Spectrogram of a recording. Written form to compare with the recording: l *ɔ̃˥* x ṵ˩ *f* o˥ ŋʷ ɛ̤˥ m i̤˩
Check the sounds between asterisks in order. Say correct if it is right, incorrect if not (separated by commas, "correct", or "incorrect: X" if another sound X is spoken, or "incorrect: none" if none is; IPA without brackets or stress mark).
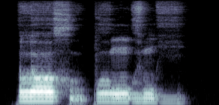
incorrect: ɔ˥, incorrect: p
